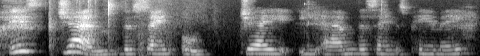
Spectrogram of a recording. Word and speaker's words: Jem: Is Jem the same, or J-E-M the same as PME? You said it right the first time.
